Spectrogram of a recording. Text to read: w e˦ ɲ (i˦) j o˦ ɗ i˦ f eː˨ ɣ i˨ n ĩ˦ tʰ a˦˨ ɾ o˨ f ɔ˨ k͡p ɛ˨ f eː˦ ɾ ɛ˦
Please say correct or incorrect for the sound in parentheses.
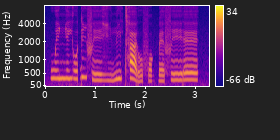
incorrect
